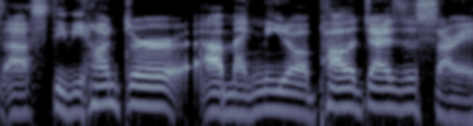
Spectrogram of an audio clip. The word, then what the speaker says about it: Magneto: It's Magneto, not Magneto. I don't care what Stem Lee says. I don't care how everybody else and their mother pronounces it. It's Magneto. It's a magnet with an O.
